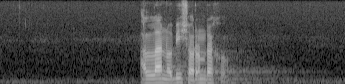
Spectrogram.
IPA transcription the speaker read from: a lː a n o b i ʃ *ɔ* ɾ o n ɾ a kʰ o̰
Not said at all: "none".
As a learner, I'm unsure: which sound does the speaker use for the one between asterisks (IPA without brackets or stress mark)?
ɔ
